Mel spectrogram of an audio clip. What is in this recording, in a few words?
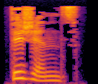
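"visions", English, British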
